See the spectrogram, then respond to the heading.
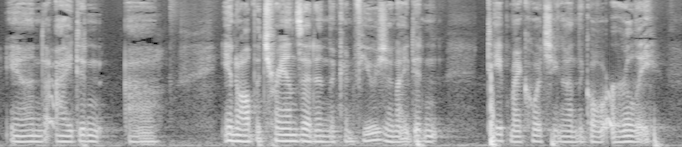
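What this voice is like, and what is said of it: Soft whispered speech. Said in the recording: “I'm kind of whispering”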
